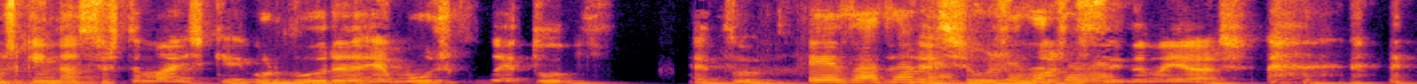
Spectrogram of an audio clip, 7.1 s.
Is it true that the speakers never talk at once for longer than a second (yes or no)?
no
